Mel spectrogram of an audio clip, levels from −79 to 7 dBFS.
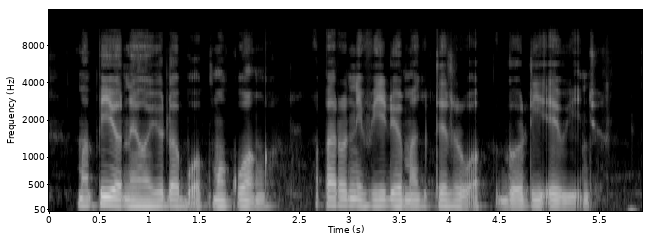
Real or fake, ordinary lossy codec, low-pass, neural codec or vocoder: fake; MP3, 96 kbps; 10.8 kHz; codec, 24 kHz, 3.1 kbps, DualCodec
